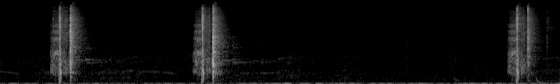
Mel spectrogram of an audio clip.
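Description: A Cybergun AK47 electric airsoft rifle fires three sharp single shots with uneven gaps between them, each a crisp close snap over a quiet background.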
